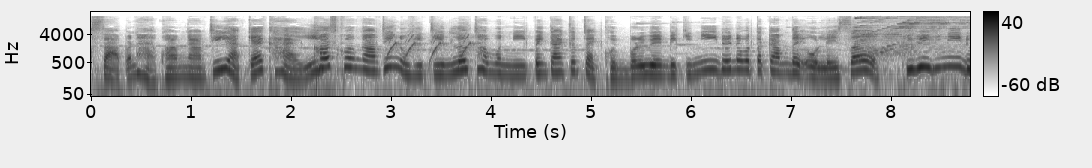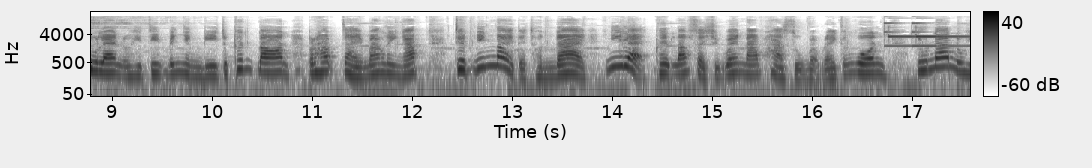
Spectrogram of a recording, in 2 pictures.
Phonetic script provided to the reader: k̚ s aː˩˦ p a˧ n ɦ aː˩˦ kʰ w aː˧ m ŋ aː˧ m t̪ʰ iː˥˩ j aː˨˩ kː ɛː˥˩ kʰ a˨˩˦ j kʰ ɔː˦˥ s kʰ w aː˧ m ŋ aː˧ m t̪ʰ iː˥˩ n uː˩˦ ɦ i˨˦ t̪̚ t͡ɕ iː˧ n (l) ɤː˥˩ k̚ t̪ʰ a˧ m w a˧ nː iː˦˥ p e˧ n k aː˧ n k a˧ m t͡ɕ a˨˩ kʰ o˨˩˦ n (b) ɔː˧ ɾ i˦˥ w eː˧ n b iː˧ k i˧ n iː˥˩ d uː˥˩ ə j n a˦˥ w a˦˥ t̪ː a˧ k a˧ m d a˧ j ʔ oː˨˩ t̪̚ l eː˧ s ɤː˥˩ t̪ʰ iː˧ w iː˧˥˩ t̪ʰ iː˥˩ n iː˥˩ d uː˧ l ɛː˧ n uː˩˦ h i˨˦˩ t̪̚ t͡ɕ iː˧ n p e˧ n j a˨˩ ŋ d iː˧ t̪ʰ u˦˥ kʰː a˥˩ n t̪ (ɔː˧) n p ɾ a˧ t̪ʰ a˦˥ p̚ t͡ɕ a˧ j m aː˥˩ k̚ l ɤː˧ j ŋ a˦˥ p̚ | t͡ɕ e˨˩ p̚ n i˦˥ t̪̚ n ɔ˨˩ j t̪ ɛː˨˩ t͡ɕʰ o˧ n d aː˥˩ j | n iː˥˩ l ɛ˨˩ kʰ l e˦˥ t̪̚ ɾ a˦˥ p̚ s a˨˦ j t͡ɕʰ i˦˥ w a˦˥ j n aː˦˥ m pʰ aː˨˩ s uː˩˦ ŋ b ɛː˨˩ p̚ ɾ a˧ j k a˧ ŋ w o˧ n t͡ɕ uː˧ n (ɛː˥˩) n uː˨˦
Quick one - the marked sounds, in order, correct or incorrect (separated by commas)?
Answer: correct, correct, correct, incorrect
